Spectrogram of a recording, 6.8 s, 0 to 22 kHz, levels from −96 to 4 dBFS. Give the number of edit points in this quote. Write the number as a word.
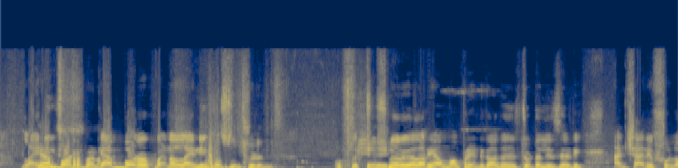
one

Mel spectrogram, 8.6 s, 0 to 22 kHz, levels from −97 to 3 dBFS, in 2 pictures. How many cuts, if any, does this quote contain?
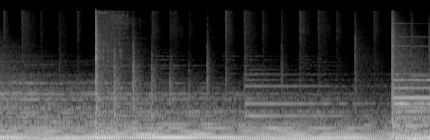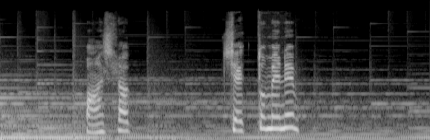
zero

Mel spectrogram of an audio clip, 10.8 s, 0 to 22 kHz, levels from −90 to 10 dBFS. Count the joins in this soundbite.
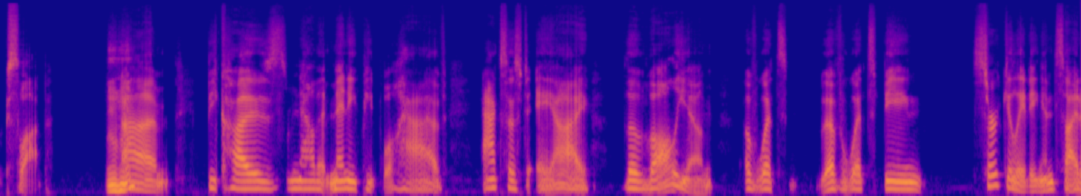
one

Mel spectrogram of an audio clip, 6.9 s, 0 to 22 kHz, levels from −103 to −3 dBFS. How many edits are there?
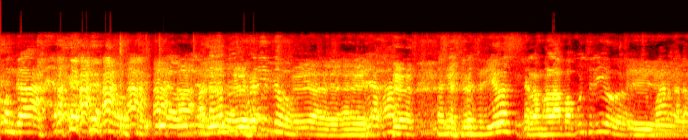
zero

